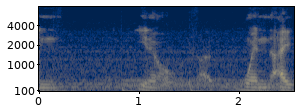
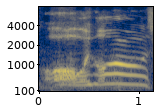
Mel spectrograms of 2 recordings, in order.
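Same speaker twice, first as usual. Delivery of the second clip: much higher, slow, drawn-out awe; amazed kid; 8 dB louder, much slower than usual. Retold or imitated. A dad imitating his son's slow, high, awed gasp. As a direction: stretch it out like a stunned kid. Son sees the comics.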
